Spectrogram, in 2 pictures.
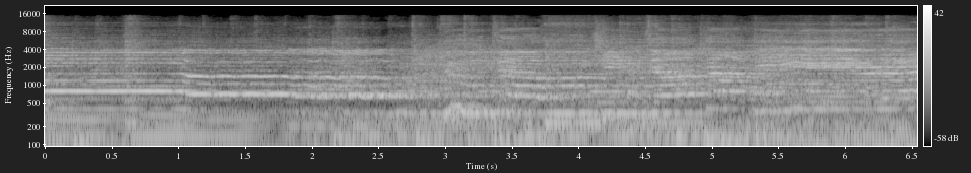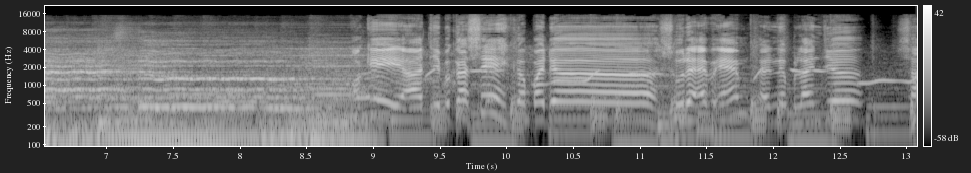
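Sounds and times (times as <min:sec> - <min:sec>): person singing into microphone: 0:00.0 - 0:08.7
backing music with bass line: 0:00.0 - 0:13.0.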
